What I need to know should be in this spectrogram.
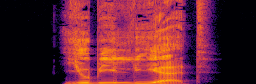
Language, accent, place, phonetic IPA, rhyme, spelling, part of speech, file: German, Germany, Berlin, [jubiˈliːɐ̯t], -iːɐ̯t, jubiliert, verb, De-jubiliert.ogg
- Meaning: 1. past participle of jubilieren 2. inflection of jubilieren: second-person plural present 3. inflection of jubilieren: third-person singular present 4. inflection of jubilieren: plural imperative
